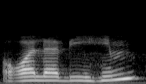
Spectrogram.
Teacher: غین غټ حرف دی، لام نری دی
